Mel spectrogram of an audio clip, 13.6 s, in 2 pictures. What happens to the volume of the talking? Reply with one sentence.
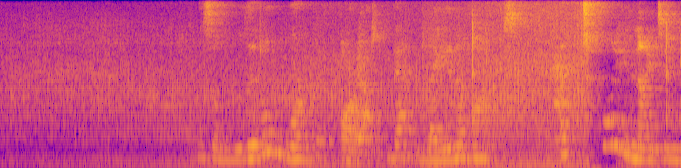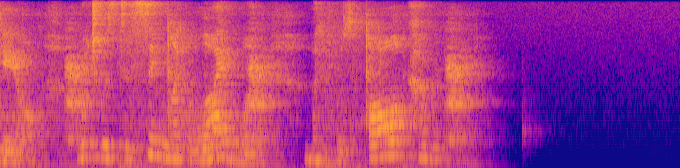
The volume of the talking stays about the same.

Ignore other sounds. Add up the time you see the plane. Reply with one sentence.
You can hear the plane for 6 seconds altogether.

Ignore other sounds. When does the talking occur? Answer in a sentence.
You can hear the talking from 1.9 to 11.2 s.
